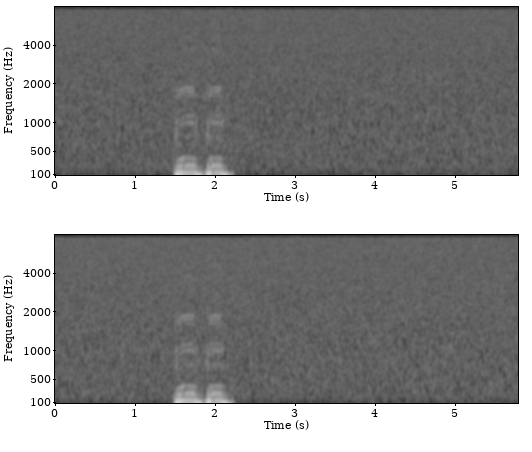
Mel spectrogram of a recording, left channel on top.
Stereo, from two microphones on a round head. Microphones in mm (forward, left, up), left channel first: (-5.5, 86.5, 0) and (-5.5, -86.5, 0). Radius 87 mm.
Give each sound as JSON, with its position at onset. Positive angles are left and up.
{"t": 1.5, "sound": "a phone buzzing", "side_deg": 5}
